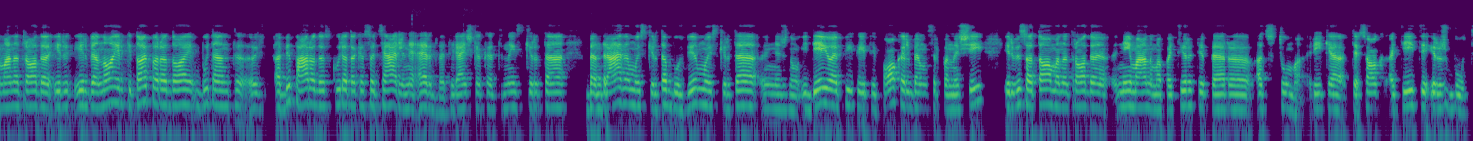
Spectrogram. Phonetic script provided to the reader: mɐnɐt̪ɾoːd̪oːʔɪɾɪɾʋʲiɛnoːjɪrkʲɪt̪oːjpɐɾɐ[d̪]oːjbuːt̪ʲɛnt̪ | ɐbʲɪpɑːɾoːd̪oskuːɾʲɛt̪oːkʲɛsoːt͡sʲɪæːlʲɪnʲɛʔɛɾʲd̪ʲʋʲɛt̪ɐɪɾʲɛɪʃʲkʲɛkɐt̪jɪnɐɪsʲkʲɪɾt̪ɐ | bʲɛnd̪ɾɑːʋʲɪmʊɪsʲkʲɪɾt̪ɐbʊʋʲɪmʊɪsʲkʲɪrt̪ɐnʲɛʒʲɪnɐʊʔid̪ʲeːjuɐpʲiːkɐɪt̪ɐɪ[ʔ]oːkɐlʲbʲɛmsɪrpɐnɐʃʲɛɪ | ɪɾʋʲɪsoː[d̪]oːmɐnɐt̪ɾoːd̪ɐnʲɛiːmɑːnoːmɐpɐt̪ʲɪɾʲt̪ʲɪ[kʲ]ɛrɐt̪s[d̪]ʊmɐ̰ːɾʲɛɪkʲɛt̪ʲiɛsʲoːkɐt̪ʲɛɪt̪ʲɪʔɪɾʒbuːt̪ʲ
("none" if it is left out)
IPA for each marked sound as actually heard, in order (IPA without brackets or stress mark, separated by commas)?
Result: d̪, p, t̪, pʲ, t̪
